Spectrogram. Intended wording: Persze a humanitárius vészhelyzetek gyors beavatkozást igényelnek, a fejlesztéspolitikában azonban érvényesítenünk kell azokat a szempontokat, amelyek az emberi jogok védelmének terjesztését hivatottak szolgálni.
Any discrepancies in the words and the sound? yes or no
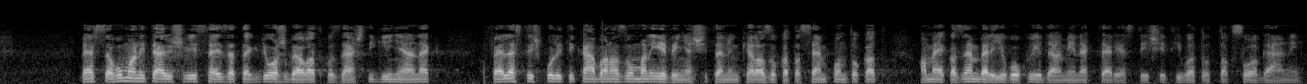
no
